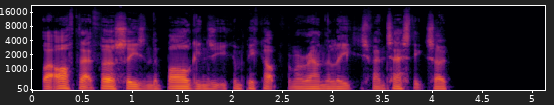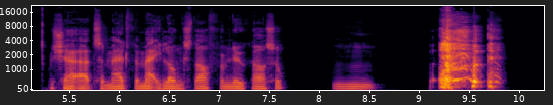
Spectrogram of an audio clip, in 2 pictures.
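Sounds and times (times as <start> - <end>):
speech: 0.1 - 4.3, 5.3 - 9.8
voiced throat-clearing hum: 9.2 - 9.9
person coughing: 9.2 - 10.0.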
